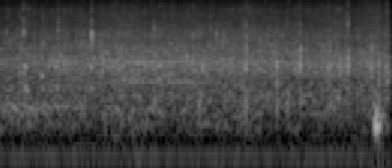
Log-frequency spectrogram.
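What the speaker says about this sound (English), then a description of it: "More clapping hands, please." A theatre audience at a graduation ceremony in Queen Elizabeth Theatre, Vancouver, applauds a valedictorian's speech with dense, steady clapping that fills the hall, sustained at an even level without voices.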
